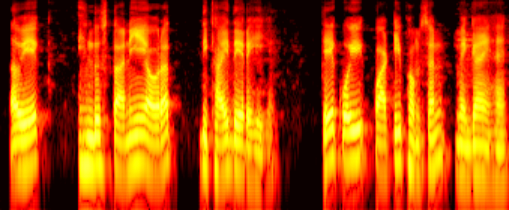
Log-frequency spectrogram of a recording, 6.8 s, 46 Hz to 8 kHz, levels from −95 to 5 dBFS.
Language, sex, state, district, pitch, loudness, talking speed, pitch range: Hindi, male, Chhattisgarh, Balrampur, 130 Hz, -15 LUFS, 130 wpm, 115-145 Hz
